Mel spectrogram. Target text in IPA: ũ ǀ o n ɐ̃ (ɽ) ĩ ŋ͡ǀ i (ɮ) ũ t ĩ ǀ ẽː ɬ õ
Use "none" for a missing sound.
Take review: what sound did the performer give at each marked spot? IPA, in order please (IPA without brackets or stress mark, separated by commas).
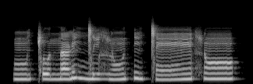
ɽ, ɮ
